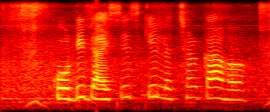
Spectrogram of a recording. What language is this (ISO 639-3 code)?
bho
